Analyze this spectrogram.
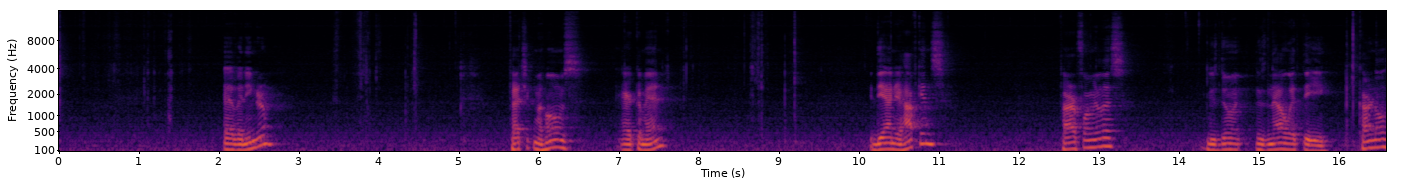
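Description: Trading cards slide and rustle softly between fingers.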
